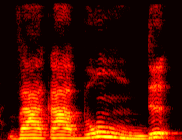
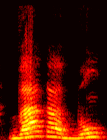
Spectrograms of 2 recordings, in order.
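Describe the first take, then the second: First: The final d sound is pronounced. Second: The final d sound is silent. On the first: The word is in its feminine form. "여성형일 때는 vagabond 이렇게 발음을 하셔야 되고요" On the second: The word is in its masculine form. "남성형이었을 때는 vagabond 이래서 대발음을 하지 않았죠"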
